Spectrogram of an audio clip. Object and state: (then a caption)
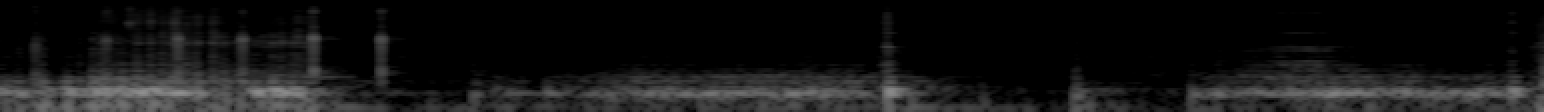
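Metal microphone grille being scratched. Fingertips and nails from both hands scratch and rub the hollow mesh metal grille of a handheld condenser microphone held close up. The result is a deep, muffled rumbling with a low hum, broken by sharp scratchy ticks that are loudest in the first second and then settle into softer, uneven rubbing.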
